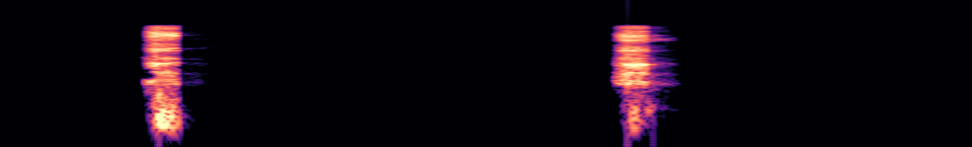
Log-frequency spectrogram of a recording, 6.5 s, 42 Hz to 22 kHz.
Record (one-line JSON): {"exhalation_length": "6.5 s", "exhalation_amplitude": 26846, "exhalation_signal_mean_std_ratio": 0.21, "survey_phase": "beta (2021-08-13 to 2022-03-07)", "age": "45-64", "gender": "Female", "wearing_mask": "Yes", "symptom_cough_any": true, "symptom_new_continuous_cough": true, "symptom_sore_throat": true, "symptom_headache": true, "symptom_change_to_sense_of_smell_or_taste": true, "symptom_loss_of_taste": true, "symptom_onset": "4 days", "smoker_status": "Ex-smoker", "respiratory_condition_asthma": false, "respiratory_condition_other": false, "recruitment_source": "Test and Trace", "submission_delay": "2 days", "covid_test_result": "Positive", "covid_test_method": "RT-qPCR", "covid_ct_value": 18.3, "covid_ct_gene": "ORF1ab gene"}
